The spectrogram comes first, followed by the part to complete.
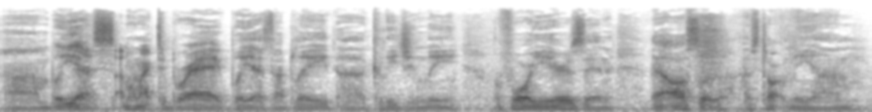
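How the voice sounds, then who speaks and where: A man's voice: sits low, little pitch movement, moderate pace, background noise. A young man from Richmond, guest on a podcast, speaking earnestly with many fillers and repeated phrases. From Richmond, Virginia. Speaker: YMCA sports director, guest. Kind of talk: casual interview.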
